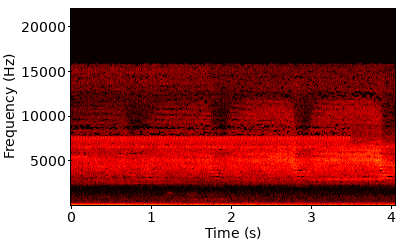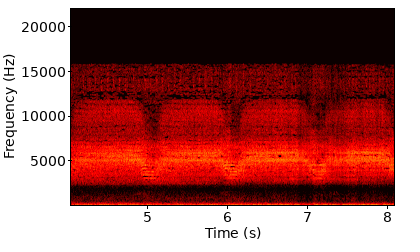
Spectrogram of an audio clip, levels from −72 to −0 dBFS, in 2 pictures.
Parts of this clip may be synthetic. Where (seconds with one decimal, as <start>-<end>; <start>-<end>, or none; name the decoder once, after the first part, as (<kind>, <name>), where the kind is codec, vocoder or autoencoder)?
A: 6.9-7.5 (vocoder, BigVGAN v2)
